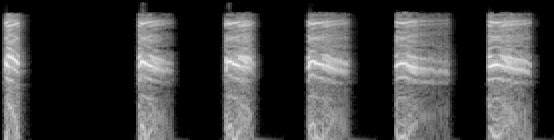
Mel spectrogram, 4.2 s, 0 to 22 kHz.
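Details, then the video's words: Bittern call played as a trapping lure, a 2021 version said to work at the start of the season: six harsh, squeaky, high-pitched notes, each short and spaced about a second apart, against silence. "TIẾNG CHIM CHÀNG NGHỊCH"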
